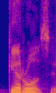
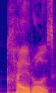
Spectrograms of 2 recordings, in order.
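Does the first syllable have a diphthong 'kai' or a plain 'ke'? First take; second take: plain vowel; diphthong. First: The first syllable is said with a plain vowel. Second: The first syllable is said with a diphthong. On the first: This is how Greeks say it today. "지금 그리스 사람들은 깨로스 이렇게 발음합니다" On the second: This is the usual seminary pronunciation. "신학교에서 일반적으로 카이로스 그러는데"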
